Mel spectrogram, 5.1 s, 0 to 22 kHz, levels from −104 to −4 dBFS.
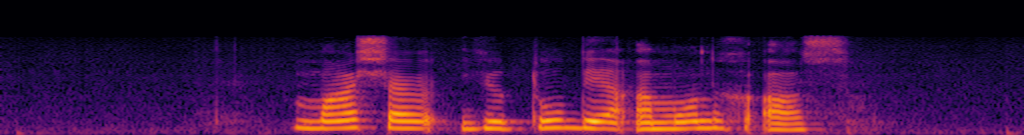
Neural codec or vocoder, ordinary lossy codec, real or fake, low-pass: codec, 16 kHz, 6 kbps, DAC; none; fake; 7.2 kHz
